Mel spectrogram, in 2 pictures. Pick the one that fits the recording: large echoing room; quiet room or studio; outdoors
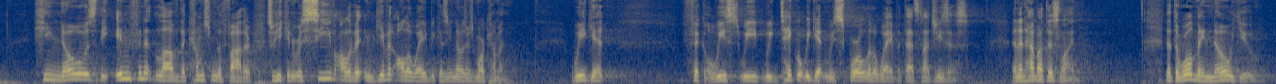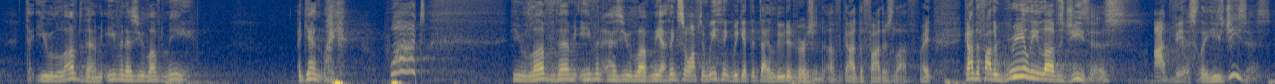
large echoing room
